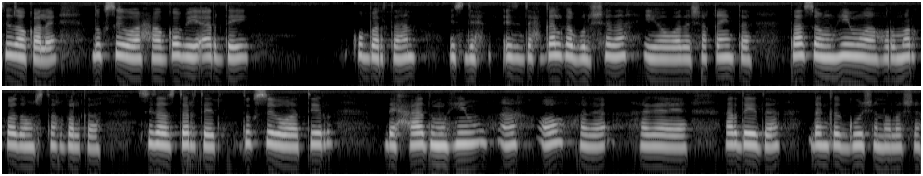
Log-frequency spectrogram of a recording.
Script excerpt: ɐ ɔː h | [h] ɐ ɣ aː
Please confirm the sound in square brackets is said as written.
yes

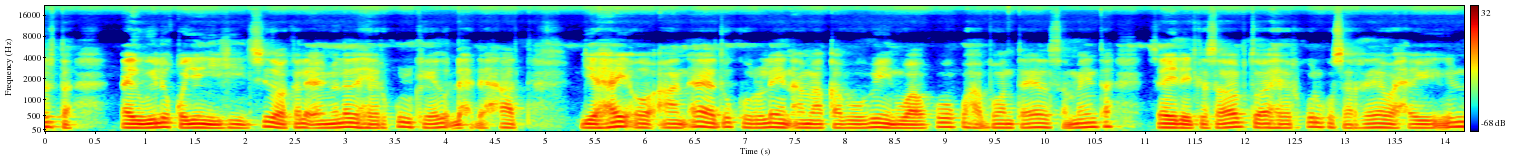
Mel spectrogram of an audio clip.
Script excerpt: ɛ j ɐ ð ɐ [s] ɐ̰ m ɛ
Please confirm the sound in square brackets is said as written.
yes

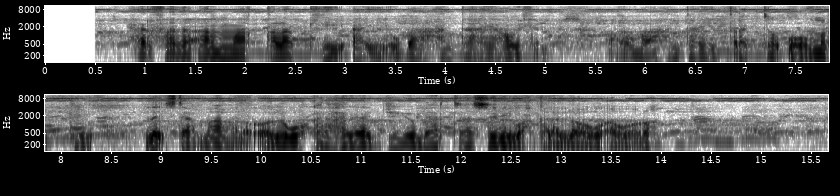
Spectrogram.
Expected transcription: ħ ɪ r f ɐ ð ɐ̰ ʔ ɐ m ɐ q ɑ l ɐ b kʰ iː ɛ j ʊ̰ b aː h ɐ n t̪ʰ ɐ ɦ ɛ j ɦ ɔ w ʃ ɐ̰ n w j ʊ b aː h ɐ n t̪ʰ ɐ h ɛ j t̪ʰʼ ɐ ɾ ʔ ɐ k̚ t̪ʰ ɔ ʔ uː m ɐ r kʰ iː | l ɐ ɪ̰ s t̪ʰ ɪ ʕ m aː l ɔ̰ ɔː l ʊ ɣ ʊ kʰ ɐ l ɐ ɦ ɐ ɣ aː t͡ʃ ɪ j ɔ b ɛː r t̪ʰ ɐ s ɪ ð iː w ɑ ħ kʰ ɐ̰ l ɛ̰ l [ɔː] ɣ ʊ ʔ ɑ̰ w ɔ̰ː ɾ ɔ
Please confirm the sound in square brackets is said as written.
yes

